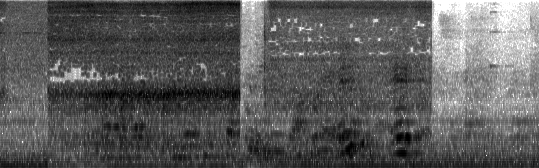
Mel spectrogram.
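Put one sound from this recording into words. A dental suction tube hisses and slurps loudly.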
